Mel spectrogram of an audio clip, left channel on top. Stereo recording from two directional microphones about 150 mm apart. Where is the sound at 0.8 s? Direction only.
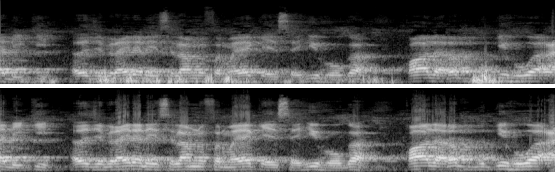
35° right (ahead or behind).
